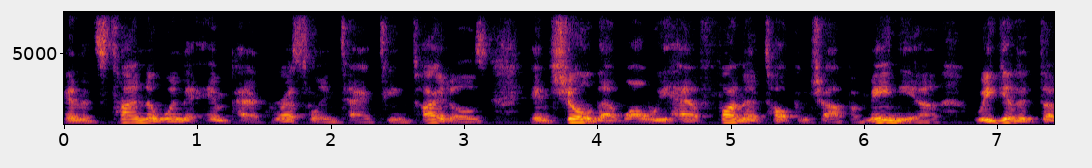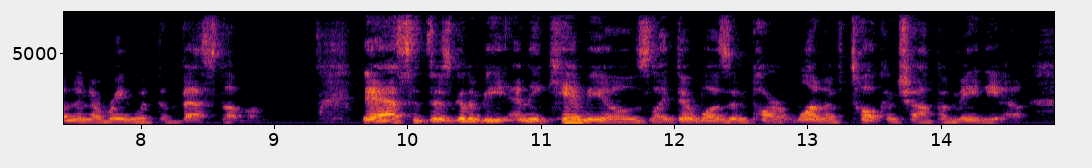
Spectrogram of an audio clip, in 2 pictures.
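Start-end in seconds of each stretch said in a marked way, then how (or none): none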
